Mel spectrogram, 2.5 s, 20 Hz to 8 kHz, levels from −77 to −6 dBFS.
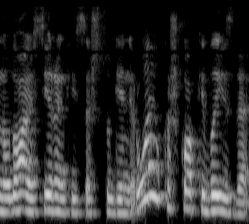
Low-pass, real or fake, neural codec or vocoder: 7.2 kHz; real; none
